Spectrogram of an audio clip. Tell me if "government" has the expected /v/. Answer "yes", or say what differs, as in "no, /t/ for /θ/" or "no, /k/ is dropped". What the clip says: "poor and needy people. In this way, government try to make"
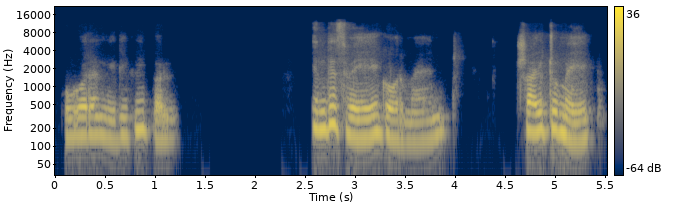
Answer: yes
